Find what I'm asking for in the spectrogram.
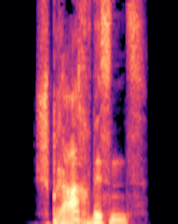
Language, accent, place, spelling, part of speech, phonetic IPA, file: German, Germany, Berlin, Sprachwissens, noun, [ˈʃpʁaːxˌvɪsn̩s], De-Sprachwissens.ogg
- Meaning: genitive singular of Sprachwissen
